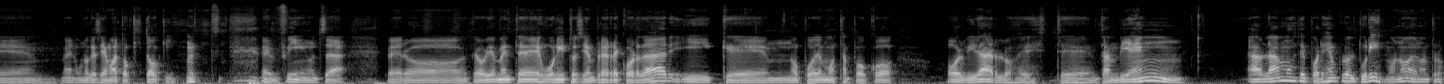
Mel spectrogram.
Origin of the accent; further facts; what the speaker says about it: Venezuela; Igual que en mi país también. Exactamente, la música oficial, digamos, entre otras en Venezuela, el joropo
